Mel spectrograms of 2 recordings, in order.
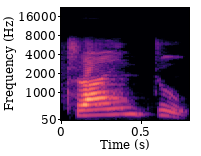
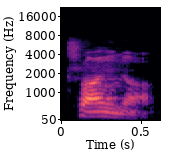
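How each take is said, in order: First: It is said as two full words. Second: It is blended into one short word. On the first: "ट्राइंग टू को short में" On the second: "short में हम कहते हैं ट्राइना"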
